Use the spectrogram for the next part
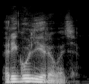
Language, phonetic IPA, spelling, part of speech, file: Russian, [rʲɪɡʊˈlʲirəvətʲ], регулировать, verb, Ru-регулировать.ogg
- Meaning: 1. to regulate, to control 2. to adjust, to tune up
